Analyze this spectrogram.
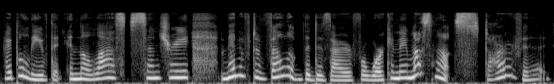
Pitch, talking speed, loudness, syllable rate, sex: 275 Hz, 215 wpm, -15 LUFS, 5.9 syllables/s, female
